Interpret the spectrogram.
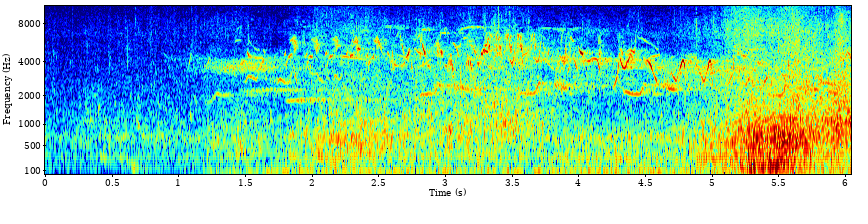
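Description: Outdoor ambience: a small songbird sings rapid twittering phrases over a soft rushing background, which swells about five seconds in. The sound fades in from near silence at the start.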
